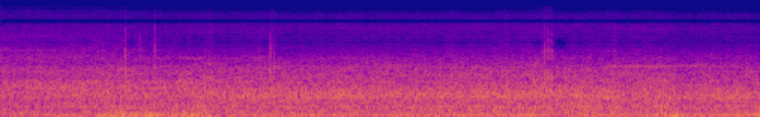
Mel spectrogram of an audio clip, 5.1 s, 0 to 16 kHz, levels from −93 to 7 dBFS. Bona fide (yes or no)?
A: no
